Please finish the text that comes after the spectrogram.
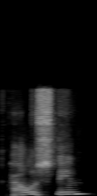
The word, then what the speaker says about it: Palestine: Palestine, they pronounce it Palestine.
